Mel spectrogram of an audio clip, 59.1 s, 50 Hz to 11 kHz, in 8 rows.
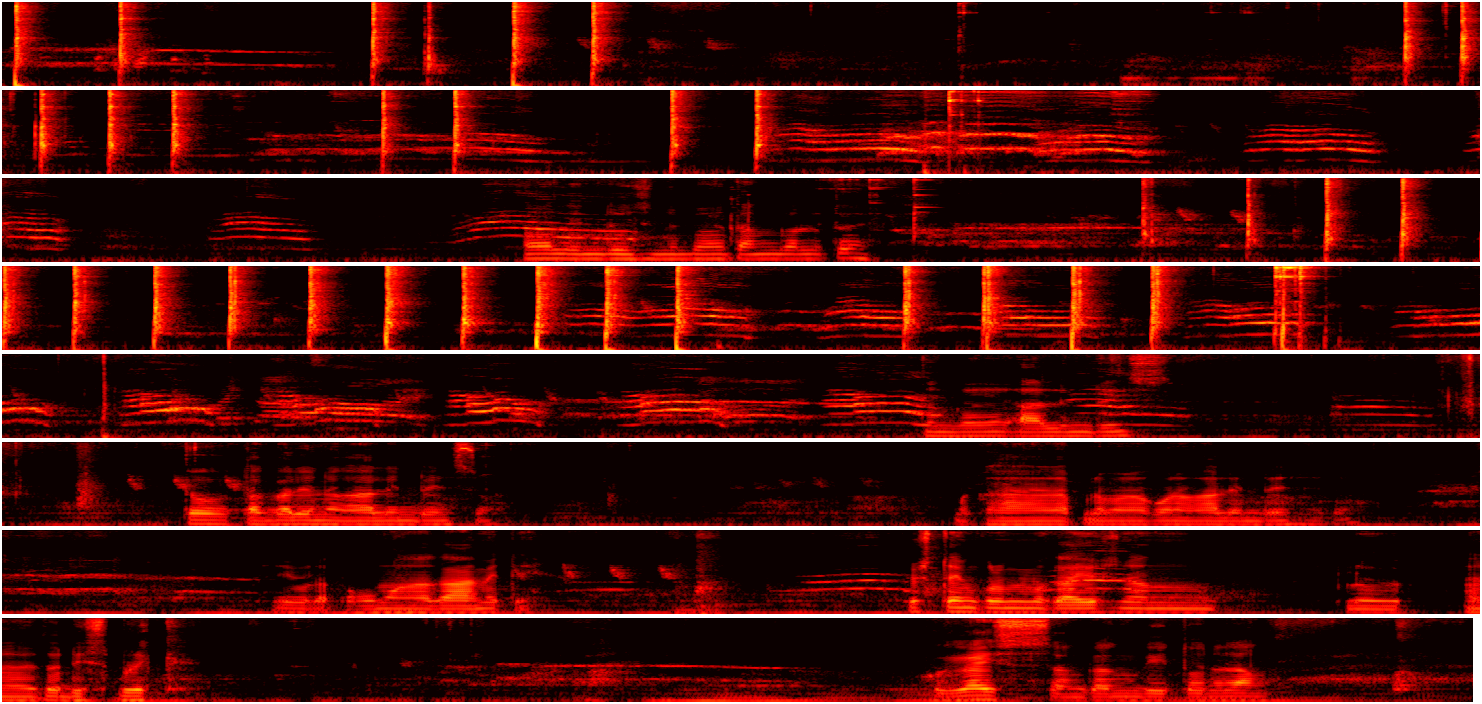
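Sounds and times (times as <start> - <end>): hammer striking metal: 1.9 - 3.1, 21.4 - 25.7, 26.7 - 28.8
cat meowing: 17.0 - 18.0, 24.9 - 30.6, 31.8 - 35.5, 48.3 - 50.1.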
